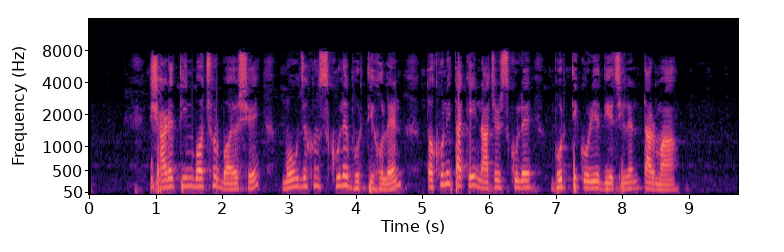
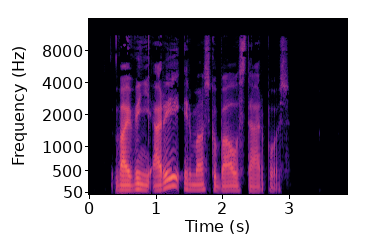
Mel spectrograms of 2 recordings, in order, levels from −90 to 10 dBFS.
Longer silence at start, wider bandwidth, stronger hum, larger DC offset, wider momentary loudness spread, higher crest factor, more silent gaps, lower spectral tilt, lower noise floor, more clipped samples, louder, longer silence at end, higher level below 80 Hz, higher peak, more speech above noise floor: first, 0.7 s vs 0.4 s; second, 8.4 kHz vs 11.5 kHz; neither; neither; second, 5 LU vs 16 LU; about the same, 20 dB vs 24 dB; neither; about the same, -4.5 dB/octave vs -5.5 dB/octave; second, -64 dBFS vs -85 dBFS; neither; first, -20 LUFS vs -27 LUFS; about the same, 0.9 s vs 0.9 s; first, -44 dBFS vs -54 dBFS; first, 0 dBFS vs -4 dBFS; second, 44 dB vs 59 dB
